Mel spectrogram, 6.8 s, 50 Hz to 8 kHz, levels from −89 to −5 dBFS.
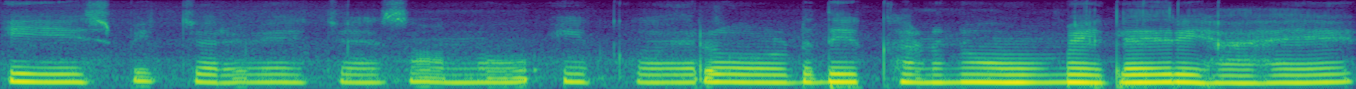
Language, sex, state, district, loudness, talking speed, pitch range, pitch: Punjabi, female, Punjab, Kapurthala, -16 LUFS, 95 wpm, 210-220 Hz, 210 Hz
